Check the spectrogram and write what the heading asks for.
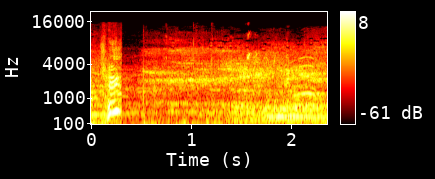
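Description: A basketball being dribbled up a hardwood court in an indoor arena, over the low steady sound of the hall, with faint short squeaks near the end. A brief word of commentary cuts off at the very start.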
